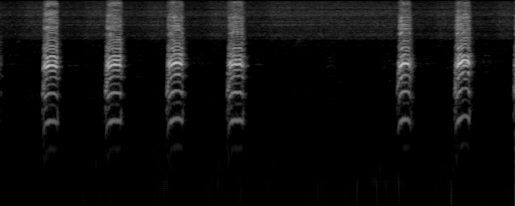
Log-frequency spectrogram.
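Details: A female call duck quacks loudly and insistently: four harsh, nasal quacks at a brisk pace, a pause of over a second, then two more quacks.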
